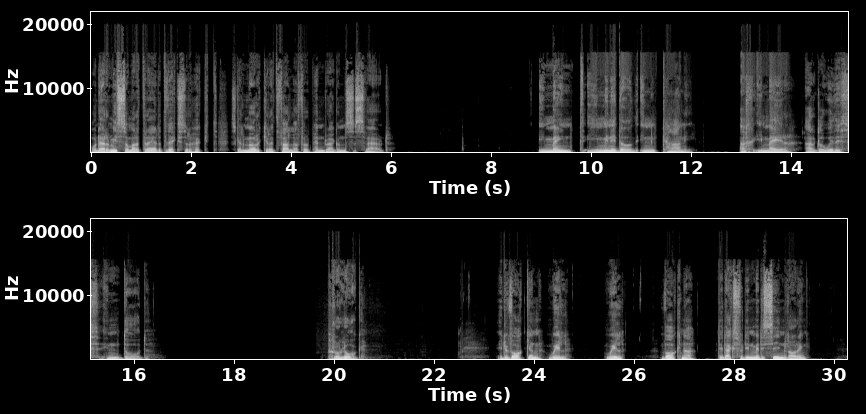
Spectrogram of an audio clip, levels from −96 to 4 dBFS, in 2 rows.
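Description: At 9.65 s a short stall from a late packet holds the sound for 60 ms, until 9.73 s. The jitter buffer ran dry, so the last sound is stretched with a faint buzz, then resumes where it stopped. Nothing is skipped, which separates it from a loss.

Two short concealed packet losses follow, at 9.81 to 9.84 s and 9.96 to 10.00 s. Here 20 ms and then 40 ms of audio never arrived, and the receiver filled only part of each gap with extrapolated sound. The result is a brief smear or wobble with a little content actually gone, unlike the stall.

From 9.98 s a call bitrate drop cuts the encoder from 64 to 24 kbps, staying at the floor for about 4.2 s until 14.23 s. The coarser coding makes the sound rough and duller in the top end. It is a sustained change in texture, not an isolated glitch.

Inside that stretch, from 13.34 to 13.70 s, a jitter buffer speed-up plays the audio at 114% speed. It trims roughly 50 ms of pitch-period slices to shrink the backlog. 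The sound hurries but keeps its pitch, which distinguishes it from a resampling error.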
